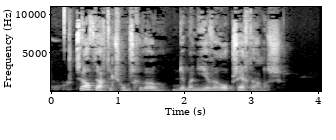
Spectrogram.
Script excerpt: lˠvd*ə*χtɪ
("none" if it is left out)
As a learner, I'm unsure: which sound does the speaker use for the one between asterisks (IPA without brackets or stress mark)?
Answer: ɑ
